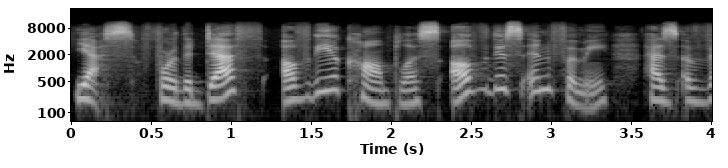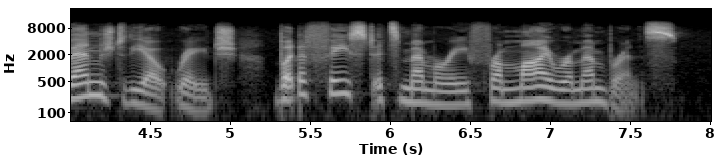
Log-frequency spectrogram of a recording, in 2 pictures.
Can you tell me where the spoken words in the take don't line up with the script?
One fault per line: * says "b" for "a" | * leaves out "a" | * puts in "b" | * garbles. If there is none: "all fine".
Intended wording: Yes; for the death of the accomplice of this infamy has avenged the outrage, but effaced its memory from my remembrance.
all fine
